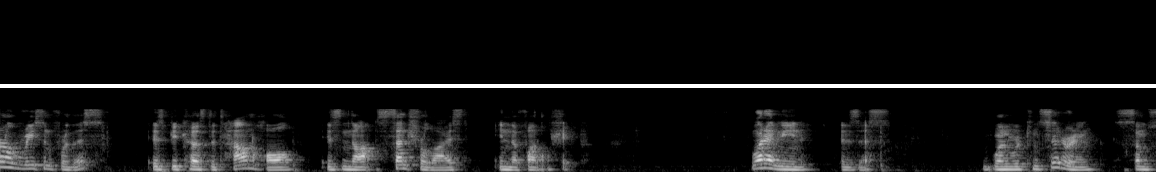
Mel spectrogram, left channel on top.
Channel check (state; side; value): silent; left; digital silence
